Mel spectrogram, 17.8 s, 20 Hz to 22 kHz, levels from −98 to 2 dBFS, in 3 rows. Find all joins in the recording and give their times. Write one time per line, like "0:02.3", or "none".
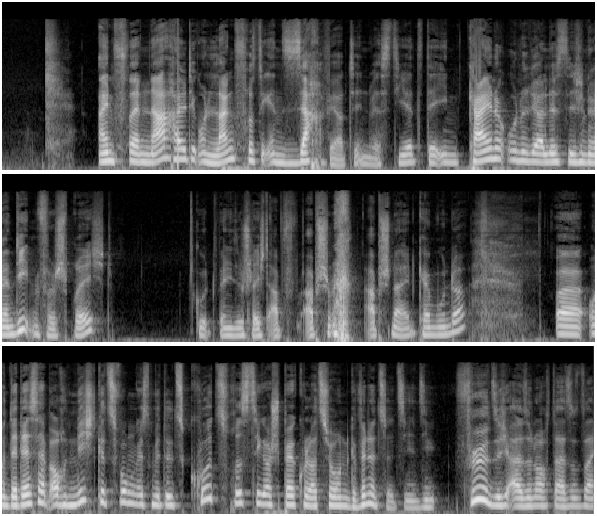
0:01.3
